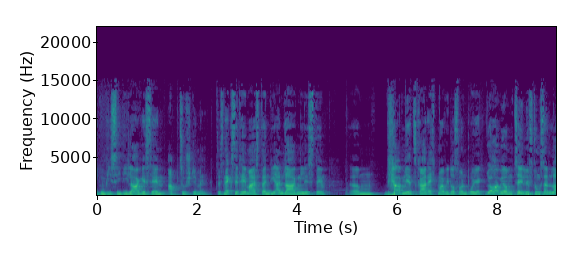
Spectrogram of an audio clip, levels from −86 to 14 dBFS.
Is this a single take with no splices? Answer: no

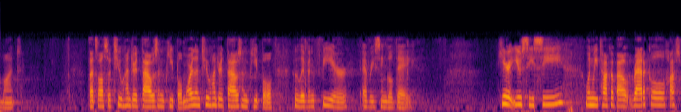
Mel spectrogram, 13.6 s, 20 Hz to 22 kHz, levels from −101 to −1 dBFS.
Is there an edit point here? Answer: no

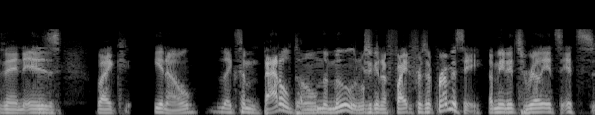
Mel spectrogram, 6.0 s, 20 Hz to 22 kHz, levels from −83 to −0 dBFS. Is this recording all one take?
no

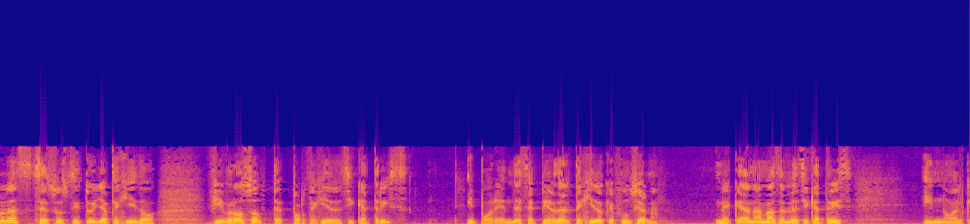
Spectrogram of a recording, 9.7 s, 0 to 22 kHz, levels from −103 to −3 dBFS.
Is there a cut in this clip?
yes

